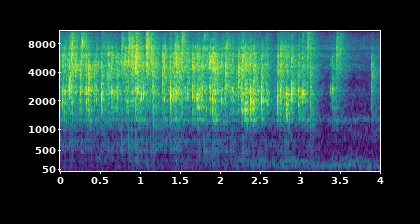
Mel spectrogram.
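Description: Mustard seeds sizzling and crackling in hot oil while fish curry is cooked, a dense continuous hiss with scattered sharp pops, close and steady throughout.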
